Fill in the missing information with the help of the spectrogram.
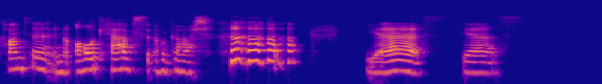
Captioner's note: laughs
